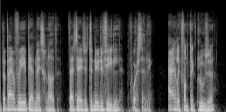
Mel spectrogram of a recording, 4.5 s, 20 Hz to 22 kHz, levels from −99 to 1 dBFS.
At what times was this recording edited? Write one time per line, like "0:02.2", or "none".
0:01.3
